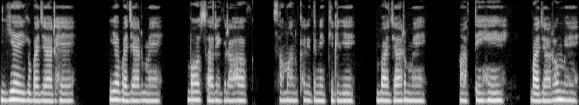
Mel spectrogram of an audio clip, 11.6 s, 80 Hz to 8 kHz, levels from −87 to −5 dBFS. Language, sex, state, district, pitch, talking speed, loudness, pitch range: Hindi, female, Bihar, Saran, 210 Hz, 110 wpm, -18 LUFS, 205-220 Hz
